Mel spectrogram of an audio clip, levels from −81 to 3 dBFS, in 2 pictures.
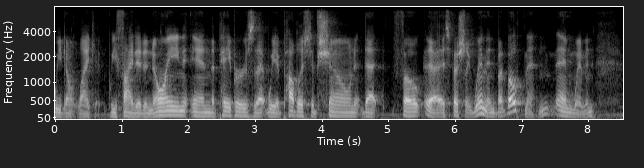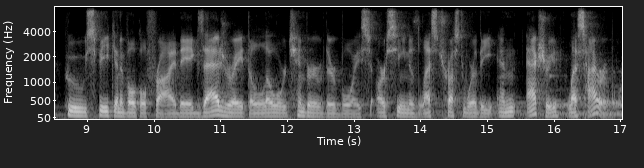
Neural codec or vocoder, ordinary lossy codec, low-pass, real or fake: none; Opus, 32 kbps; 7.2 kHz; real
